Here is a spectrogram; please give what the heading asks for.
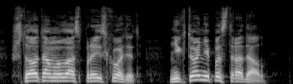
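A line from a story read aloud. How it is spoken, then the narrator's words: Yelling. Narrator (Russian): Жан заорал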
